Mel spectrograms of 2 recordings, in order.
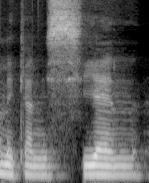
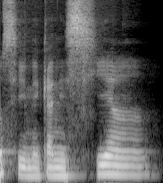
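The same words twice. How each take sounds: First: Mécanicienne with a clear N at the end; N sounded. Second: Mécanicien ending nasal, no N. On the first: Teacher giving the feminine ending with the doubled N. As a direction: land hard on the final N of mécanicienne. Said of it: "se dobla la N". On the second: Teacher giving the masculine ending. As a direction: end mécanicien on a nasal vowel. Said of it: "En masculino". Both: Shown as a demonstration.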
